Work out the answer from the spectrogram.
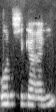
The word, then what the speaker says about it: Aude Ceccarelli: Donc, je m'appelle Aude Ceccarelli, c'est un nom italien, donc je le prononce à la française.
